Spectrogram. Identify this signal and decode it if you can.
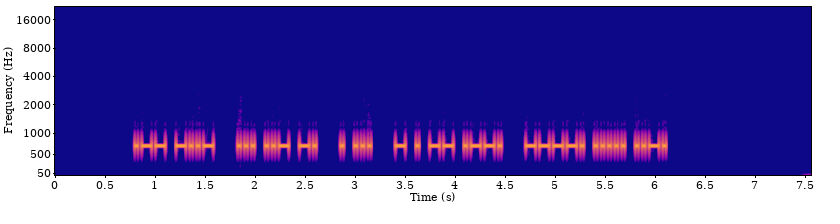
Morse code, heard as a keyed tone, about 36 wpm, 700 Hz. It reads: WX SUN ES TEMP 95F
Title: K1USN SST QSO Practice 35wpm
